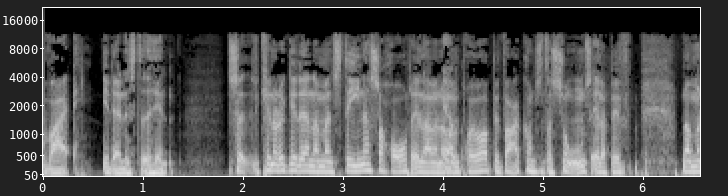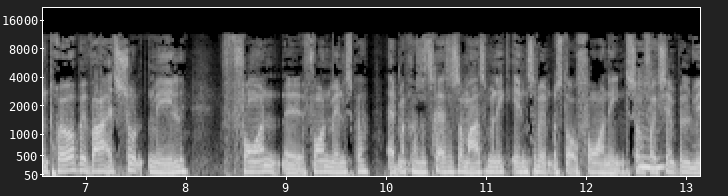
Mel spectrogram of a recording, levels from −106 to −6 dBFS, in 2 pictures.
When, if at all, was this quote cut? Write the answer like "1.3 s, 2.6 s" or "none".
9.9 s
